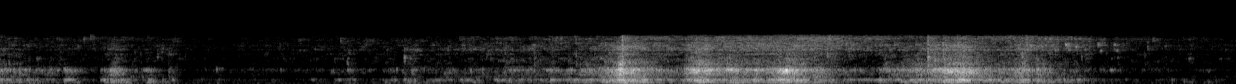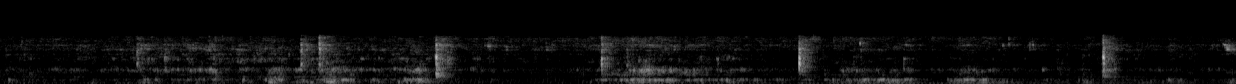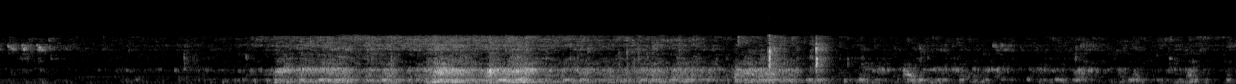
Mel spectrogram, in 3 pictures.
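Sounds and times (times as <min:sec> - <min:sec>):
raindrops ticking close by: 0:28.2 - 0:37.0.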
